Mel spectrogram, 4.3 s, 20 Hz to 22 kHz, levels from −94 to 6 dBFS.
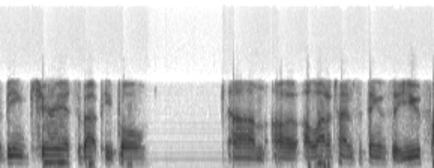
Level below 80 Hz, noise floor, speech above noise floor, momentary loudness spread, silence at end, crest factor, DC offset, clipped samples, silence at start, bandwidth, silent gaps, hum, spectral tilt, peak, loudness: -50 dBFS; -64 dBFS; 42 dB; 5 LU; 0 s; 16 dB; under 0.1%; under 0.1%; 0 s; 17.5 kHz; none; none; -7 dB/octave; -6 dBFS; -22 LUFS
